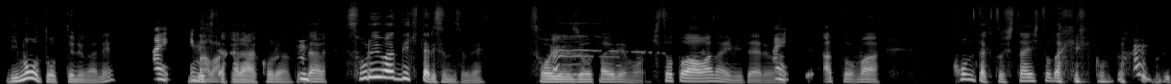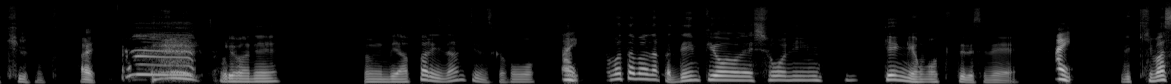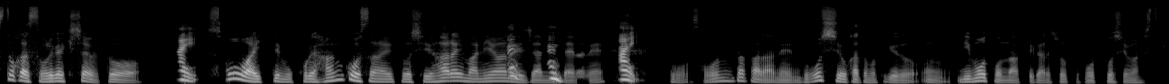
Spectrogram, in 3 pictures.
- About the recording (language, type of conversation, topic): Japanese, podcast, 休むことへの罪悪感をどうすれば手放せますか？
- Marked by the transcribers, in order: laughing while speaking: "だけにコンタクトもできるので"; other noise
